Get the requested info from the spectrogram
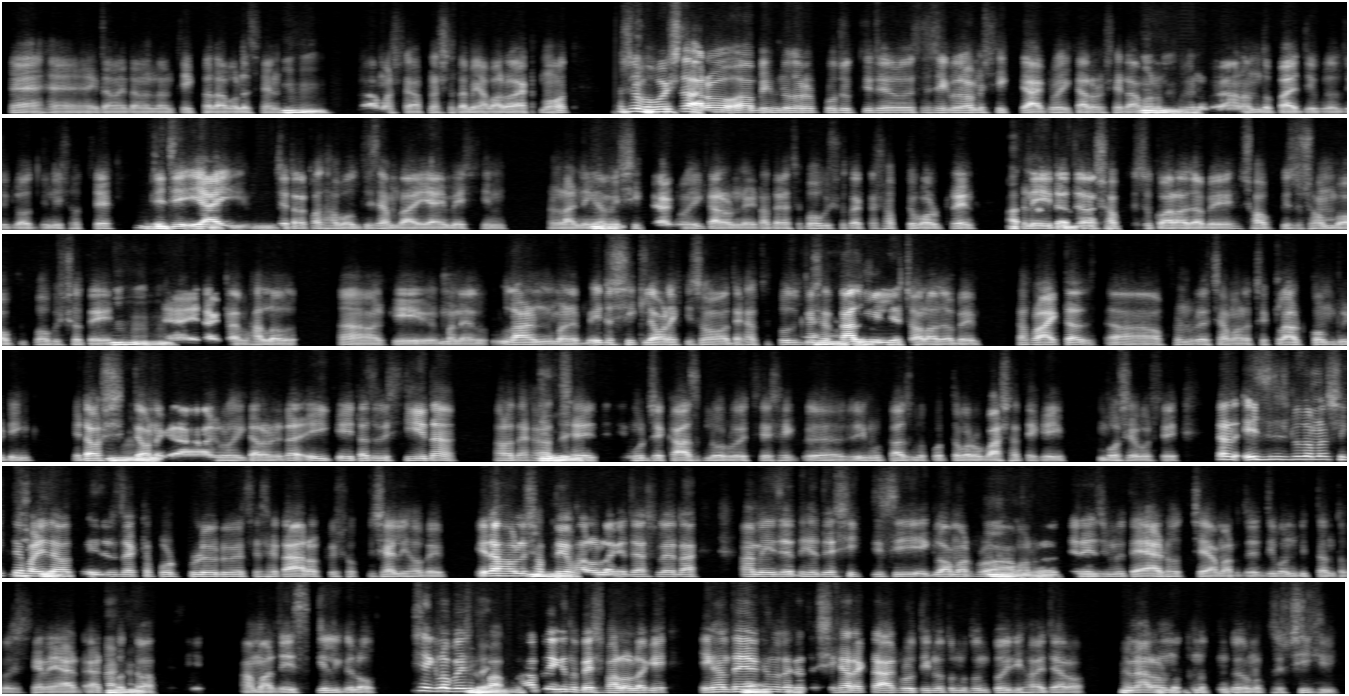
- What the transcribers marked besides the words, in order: static; distorted speech; mechanical hum; "আগ্রহ" said as "আগ্রতি"
- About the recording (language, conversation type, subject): Bengali, unstructured, কোনো নতুন প্রযুক্তি শিখতে গিয়ে আপনার সবচেয়ে আনন্দের মুহূর্তটি কী ছিল?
